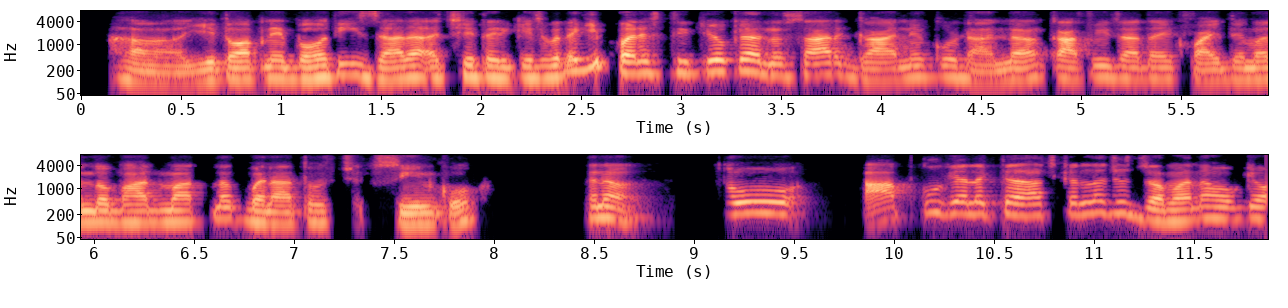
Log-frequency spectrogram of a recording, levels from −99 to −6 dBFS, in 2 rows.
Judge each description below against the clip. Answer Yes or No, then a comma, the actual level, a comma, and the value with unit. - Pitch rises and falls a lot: Yes, wide, 6.0 semitones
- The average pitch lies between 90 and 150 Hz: Yes, low, 135 Hz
